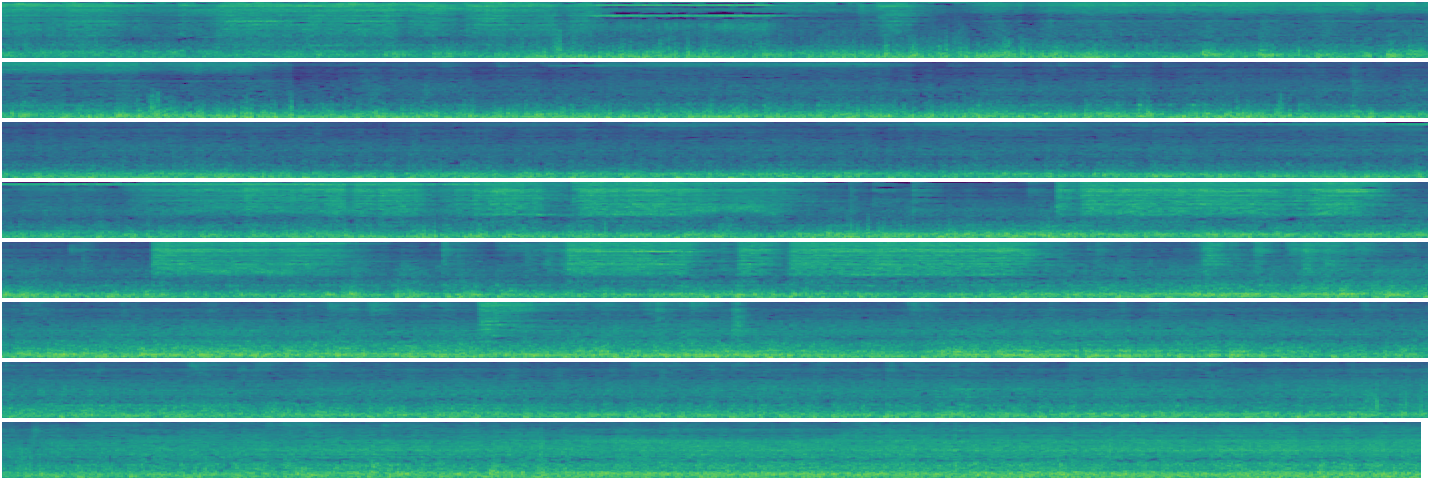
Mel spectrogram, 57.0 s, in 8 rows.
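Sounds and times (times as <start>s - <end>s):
high-pitched wheel squeal: 0.0s - 4.7s
train wheels rumbling on track: 0.0s - 57.0s.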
